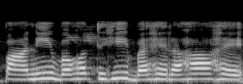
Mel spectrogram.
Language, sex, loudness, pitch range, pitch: Hindi, female, -12 LUFS, 230-255 Hz, 245 Hz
